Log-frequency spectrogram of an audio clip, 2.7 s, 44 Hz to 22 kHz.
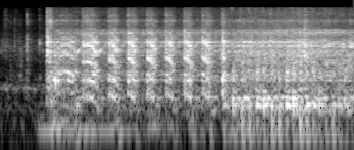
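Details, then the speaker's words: Kia Bongo 3 diesel, no-start from immobilizer communication malfunction, long unused with much wiring work; after clearing codes with scanner, using original key, cranks and catches within a second into steady idle. "So ito yung andar ng bagong matagal na na hindi napaandar tapos ang daming ginalaw ito yung talagang tunog na andar ng ag"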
